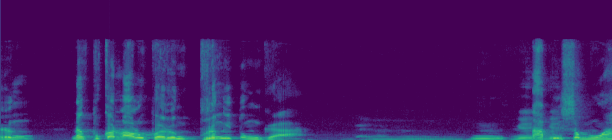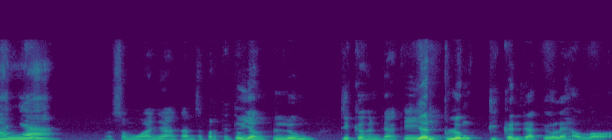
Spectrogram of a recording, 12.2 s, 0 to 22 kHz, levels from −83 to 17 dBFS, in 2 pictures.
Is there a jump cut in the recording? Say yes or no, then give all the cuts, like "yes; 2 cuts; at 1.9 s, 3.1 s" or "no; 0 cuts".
no; 0 cuts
